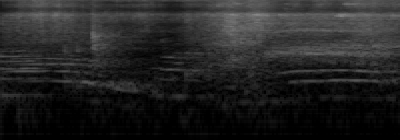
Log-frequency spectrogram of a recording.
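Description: Faint children's voices, drawn out and wavering in pitch.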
